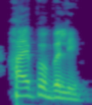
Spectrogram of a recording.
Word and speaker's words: hyperbole: Hyperbole. Okay, this is how it is pronounced as hyperbole.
